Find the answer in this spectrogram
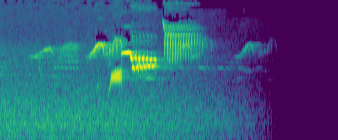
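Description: Faint birds chirping, with short rising and falling calls and one brief trill, over a light hiss. The sound fades out about two and a half seconds in.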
